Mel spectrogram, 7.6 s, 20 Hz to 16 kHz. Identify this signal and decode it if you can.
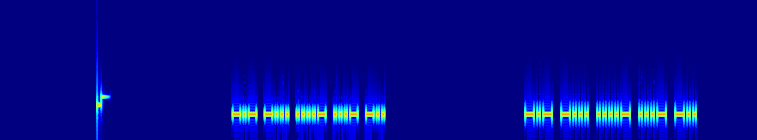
Morse code, heard as a keyed tone, about 37 wpm, 700 Hz. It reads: KB4VD KB4VD
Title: Speed Racing - USA 2x2 Call Signs 30wpm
